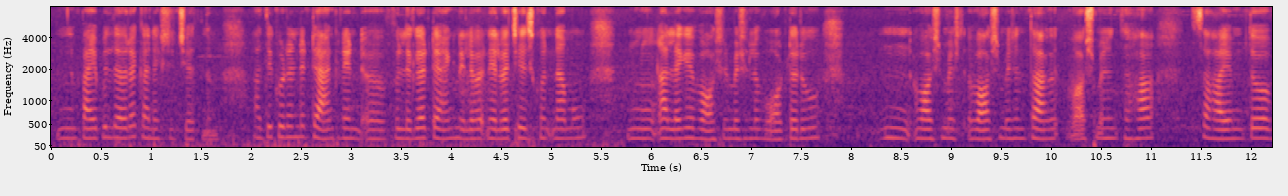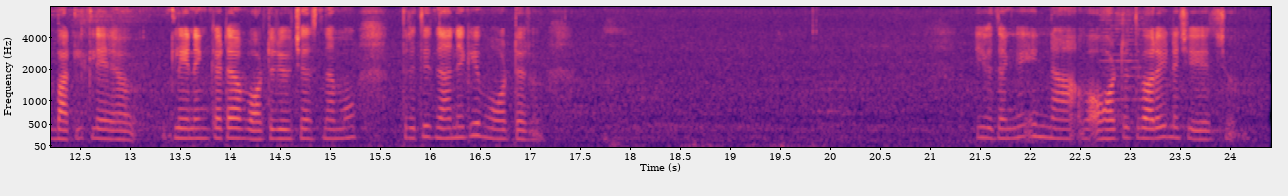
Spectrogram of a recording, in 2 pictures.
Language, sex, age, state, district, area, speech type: Telugu, female, 30-45, Andhra Pradesh, Anakapalli, urban, spontaneous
